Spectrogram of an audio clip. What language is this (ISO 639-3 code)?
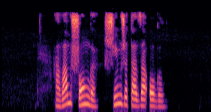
chm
